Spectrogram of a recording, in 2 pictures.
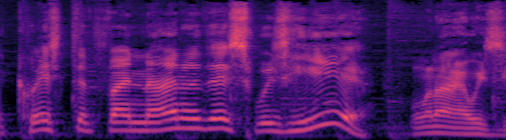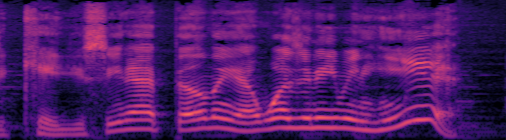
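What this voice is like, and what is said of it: High-pitched imitation with pronounced accent. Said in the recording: “I'm probably doing his voice a little too high. That's more like Joe Pesci. But he had a pronounced accent.”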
